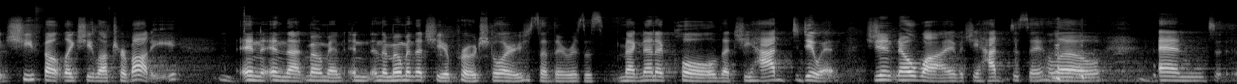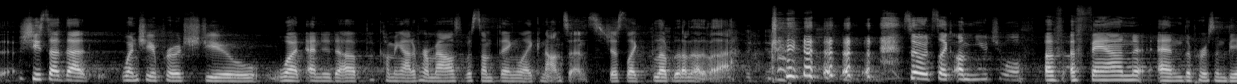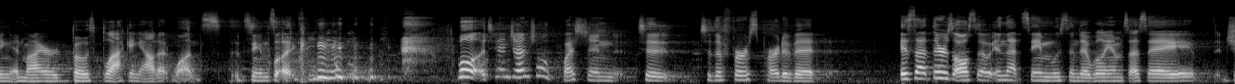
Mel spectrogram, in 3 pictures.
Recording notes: as part of a live event recorded last year during the Chicago Humanities Festival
